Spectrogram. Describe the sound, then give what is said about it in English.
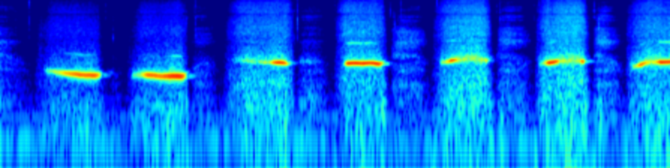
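A person whistles a series of short, clear notes close to the microphone, the first two lower and the later ones higher and breathier, with brief pauses between them. “Okay, so now that the lesson's over, as we all know, this is the part of the podcast where I practice my whistling into the mic.”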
